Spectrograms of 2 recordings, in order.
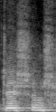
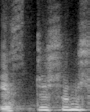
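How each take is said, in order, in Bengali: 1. এটি কোনো অতিরিক্ত স্বরধ্বনি ছাড়াই উচ্চারিত হয়। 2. এটি একটি অতিরিক্ত ছোট i স্বরধ্বনি দিয়ে উচ্চারিত হয়। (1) "একটা শব্দ আছে স্টেশন" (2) "কেউ কেউ অনেক সময় উচ্চারণ করে স্টেশন ... একটা অতিরিক্ত অংশ আসছে ... রস্বই"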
